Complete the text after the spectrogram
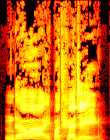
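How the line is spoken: Roared reply. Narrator (Russian): проревел он в ответ

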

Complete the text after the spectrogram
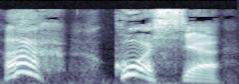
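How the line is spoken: Shouting. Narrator (Russian): закричала она

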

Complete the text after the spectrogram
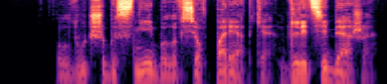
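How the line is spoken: Growl. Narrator (Russian): прорычал он

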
